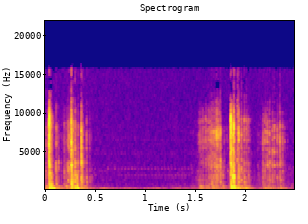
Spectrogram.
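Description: Clicks from the ignition switch and relays of a 2010 Saab 9-3's center-console ignition as the key is worked: a couple of sharp clicks near the start and another cluster near the end, with a faint high tone between.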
